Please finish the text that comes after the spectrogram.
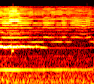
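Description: A single mosquito whines in a thin, steady, high-pitched tone, close and constant for a moment, with a faint airy hiss underneath and no other sounds.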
